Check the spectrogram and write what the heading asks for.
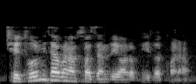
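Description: A man's voice: medium pitch, big pitch swings, dull audio, slight background noise, close to an everyday voice. A man voicing an eager young male gamer with a questioning delivery, in an audiobook reading.

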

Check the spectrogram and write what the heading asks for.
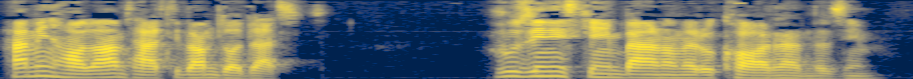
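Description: An urgent young woman programmer from an audiobook, hurried and tense as she pushes a friend to run, with a man reading her lines. The delivery stays in a mid-range voice. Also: mid-range voice, big pitch swings, fairly bright tone. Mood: earnest.

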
